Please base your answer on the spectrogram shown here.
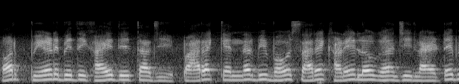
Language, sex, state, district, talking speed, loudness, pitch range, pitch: Hindi, male, Bihar, Begusarai, 235 wpm, -16 LUFS, 195-225 Hz, 205 Hz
